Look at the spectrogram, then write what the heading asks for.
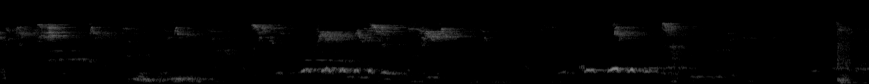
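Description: Birds chirping in short, repeated bursts, with a single click near the end.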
